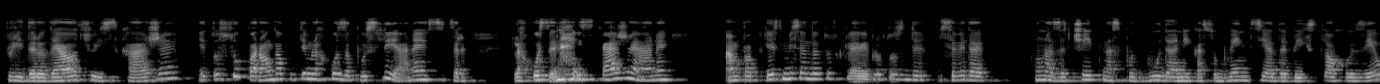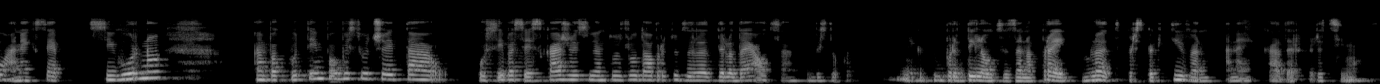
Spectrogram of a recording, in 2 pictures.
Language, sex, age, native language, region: Slovenian, female, 18-29, Slovenian, Central Slovenia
